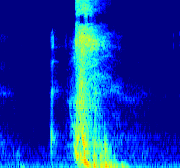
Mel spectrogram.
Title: Desperate itchy sneezes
